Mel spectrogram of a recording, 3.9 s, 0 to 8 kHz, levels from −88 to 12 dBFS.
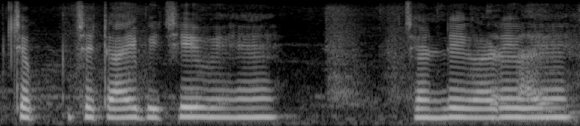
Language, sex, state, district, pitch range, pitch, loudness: Hindi, female, Bihar, Kishanganj, 210-220 Hz, 220 Hz, -24 LUFS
